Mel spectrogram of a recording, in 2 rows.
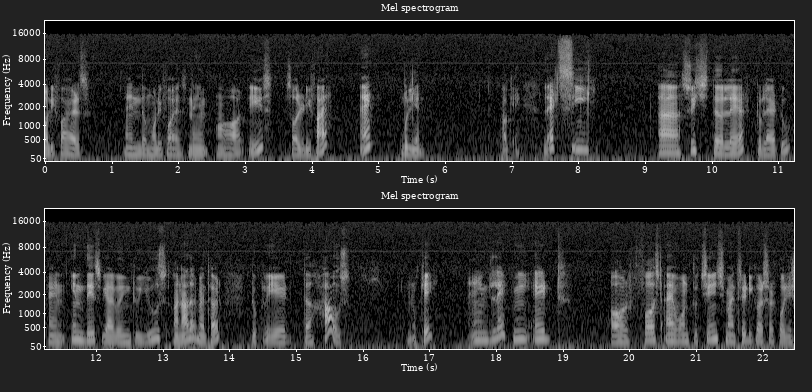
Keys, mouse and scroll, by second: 0.9-2.5 drag, 3.0-5.4 drag, 7.5-9.9 middle drag, 9.9-11.4 drag, 11.4-12.4 middle drag, 12.9-15.0 middle drag, 20.2 n, 21.5-22.4 drag.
